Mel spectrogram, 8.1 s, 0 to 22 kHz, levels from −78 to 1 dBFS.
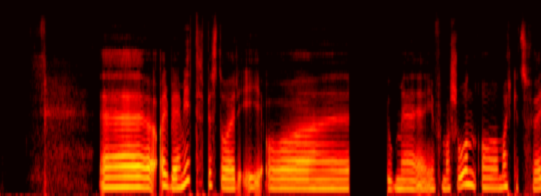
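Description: At 5.24 s the speech drops out to silence until 5.82 s, about 0.58 s lost, with no room tone. This audio dropout to silence likely came from a lost input while zeros kept being written, showing as a flat waveform and an empty spectrogram band.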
